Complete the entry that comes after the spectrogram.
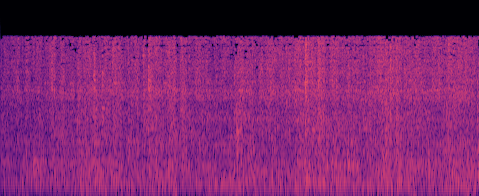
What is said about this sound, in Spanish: circulan con la moto por un camino de tierra.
